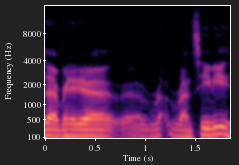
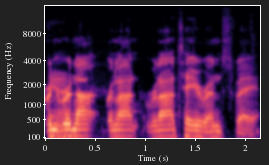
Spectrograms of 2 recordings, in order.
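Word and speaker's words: Renate Reinsve: And instead of Julia Garner, it was Renata Rancivi, who's from Worst Person in the World. Renate Rensve.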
